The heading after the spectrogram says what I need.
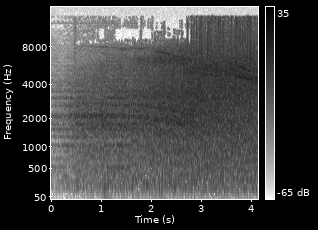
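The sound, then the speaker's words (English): Roar of Irish Air Corps military aircraft flying past at Shannon Airport in 1979 during a papal departure. A broad engine rush swells over the first second, then holds loud and steady with no voices. “The Air Corps fly past as Pope John Paul II”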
